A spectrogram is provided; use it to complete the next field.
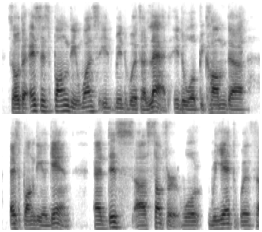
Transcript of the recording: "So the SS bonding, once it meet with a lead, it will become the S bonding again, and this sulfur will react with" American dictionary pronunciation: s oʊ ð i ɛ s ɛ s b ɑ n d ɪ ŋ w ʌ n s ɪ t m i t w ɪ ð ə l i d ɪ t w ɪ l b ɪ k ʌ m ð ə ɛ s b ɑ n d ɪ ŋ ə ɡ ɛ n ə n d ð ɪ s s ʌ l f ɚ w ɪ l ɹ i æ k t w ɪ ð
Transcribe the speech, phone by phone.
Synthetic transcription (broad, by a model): s oʊ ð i ɛ s ɛ s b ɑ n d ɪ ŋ w ʌ n s ɪ t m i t w ɪ ð ə l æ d ɪ t w ɪ l b ɪ k ʌ m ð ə ɛ s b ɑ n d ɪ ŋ ə ɡ ɛ n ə n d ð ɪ s s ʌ f ɚ w ɪ l ɹ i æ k t w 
